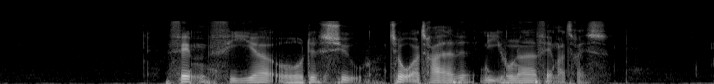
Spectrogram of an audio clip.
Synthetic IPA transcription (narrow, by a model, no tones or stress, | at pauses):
fem̰fiːɐʔɔ̽ːd̥əsyʊ̰t͡sʰo̝̰ːɒ̽t͡sʰʁɑð̞ˠʋənḭːhunɐð̞ˠɒ̽fem̰ʔɒ̽t͡sʰʁas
